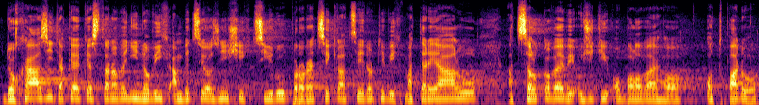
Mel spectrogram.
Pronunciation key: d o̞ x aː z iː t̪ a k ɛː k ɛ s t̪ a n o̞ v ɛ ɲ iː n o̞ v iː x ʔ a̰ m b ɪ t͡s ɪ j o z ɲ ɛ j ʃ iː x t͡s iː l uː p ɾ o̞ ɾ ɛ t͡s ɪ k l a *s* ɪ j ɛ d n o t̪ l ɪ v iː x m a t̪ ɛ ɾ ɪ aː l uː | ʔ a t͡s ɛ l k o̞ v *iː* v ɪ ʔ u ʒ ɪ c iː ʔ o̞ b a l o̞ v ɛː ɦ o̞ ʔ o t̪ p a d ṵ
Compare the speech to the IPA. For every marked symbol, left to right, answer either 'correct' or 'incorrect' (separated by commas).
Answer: incorrect, incorrect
